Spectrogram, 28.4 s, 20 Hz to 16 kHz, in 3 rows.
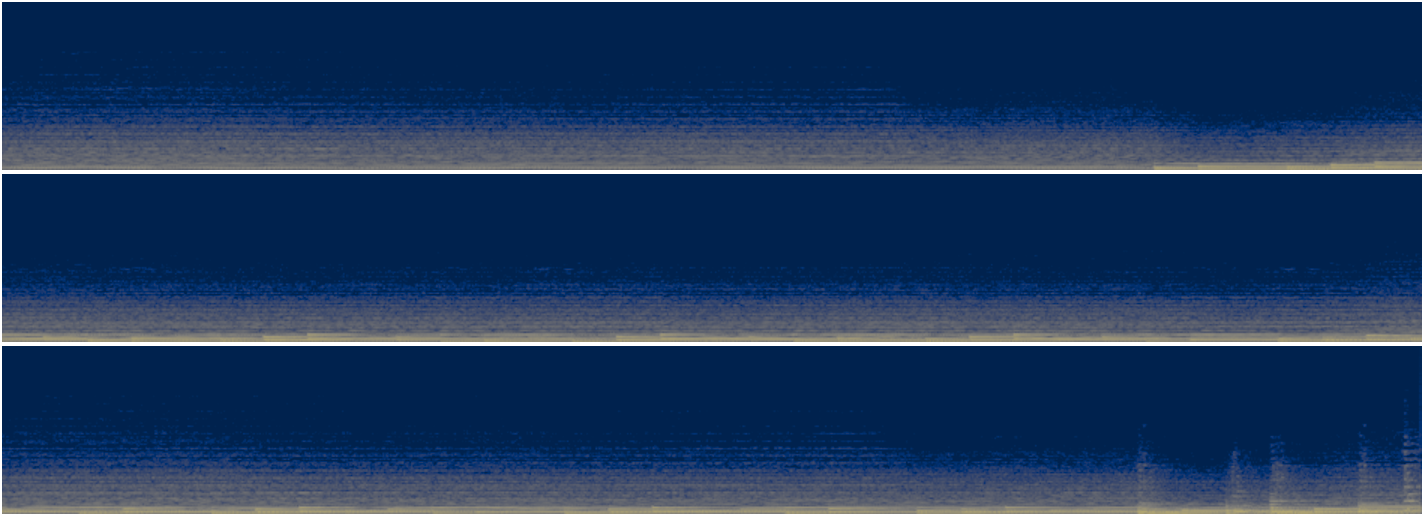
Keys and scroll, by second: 0.0-5.3 typing, 6.9 typing, 8.1-14.9 typing, 27.2 typing.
